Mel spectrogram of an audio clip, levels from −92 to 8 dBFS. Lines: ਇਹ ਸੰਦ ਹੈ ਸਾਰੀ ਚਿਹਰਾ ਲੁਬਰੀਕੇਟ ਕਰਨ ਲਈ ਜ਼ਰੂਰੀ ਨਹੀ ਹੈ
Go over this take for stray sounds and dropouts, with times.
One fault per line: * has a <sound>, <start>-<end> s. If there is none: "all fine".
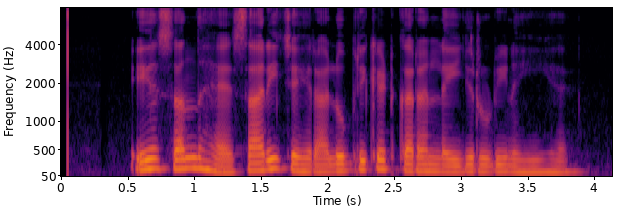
all fine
